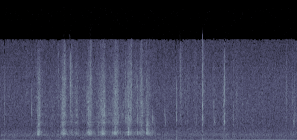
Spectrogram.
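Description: Small plastic tub of dry spice rub shaken over a piece of raw pork: about eight quick rattling shakes in the first half, then a few faint ticks as it settles. A faint steady low hum runs underneath.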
